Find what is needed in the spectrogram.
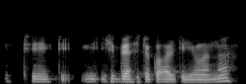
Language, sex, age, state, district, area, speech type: Kashmiri, male, 18-30, Jammu and Kashmir, Shopian, rural, conversation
